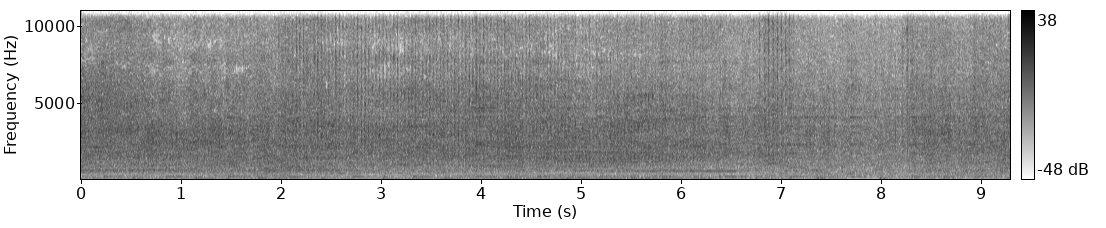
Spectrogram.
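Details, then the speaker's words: PermaGreen Triumph fertilizer spreader just repowered from a hard-starting Honda to a new Briggs Vanguard 6.5 hp single-cylinder engine, first start after rewiring the handlebar kill switch: runs smooth, steady and very quiet with no knocks or misses; normal running. "Alright, it's ready. Let's fire it up. Man, that thing sure is quiet."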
